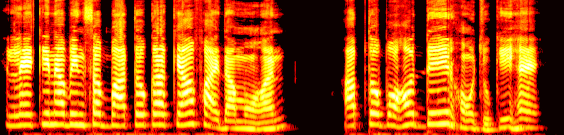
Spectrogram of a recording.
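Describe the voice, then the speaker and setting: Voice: mid-range voice, unhurried, pushed and bright, clean tone, no room sound, clean studio sound. An actor voicing a greedy, scheming male swindler in a cartoon story, with a gloating, sneering delivery. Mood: gloating, menacing.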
